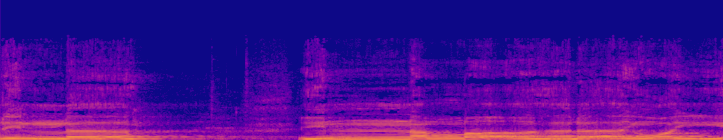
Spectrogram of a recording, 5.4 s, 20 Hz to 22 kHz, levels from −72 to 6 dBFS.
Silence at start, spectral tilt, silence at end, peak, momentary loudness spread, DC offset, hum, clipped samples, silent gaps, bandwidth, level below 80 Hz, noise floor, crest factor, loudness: 0 s; -5.5 dB/octave; 0 s; -8 dBFS; 18 LU; under 0.1%; none; under 0.1%; none; 16.5 kHz; -64 dBFS; -39 dBFS; 12 dB; -19 LUFS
